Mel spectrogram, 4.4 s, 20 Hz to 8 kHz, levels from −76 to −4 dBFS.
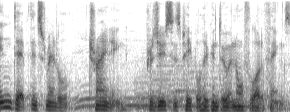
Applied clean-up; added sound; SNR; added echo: none; none; none; none.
